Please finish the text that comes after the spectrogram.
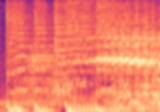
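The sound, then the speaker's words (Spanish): A horse whinnies loudly, a long, shaky neigh whose pitch wavers and drops in several quick pulses before trailing off, with no voices. “Pero miren quién llegó. El, el My Little Pony.”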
